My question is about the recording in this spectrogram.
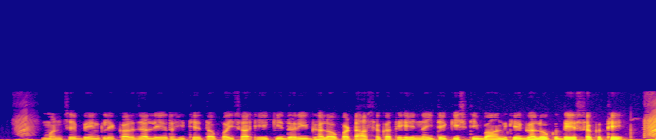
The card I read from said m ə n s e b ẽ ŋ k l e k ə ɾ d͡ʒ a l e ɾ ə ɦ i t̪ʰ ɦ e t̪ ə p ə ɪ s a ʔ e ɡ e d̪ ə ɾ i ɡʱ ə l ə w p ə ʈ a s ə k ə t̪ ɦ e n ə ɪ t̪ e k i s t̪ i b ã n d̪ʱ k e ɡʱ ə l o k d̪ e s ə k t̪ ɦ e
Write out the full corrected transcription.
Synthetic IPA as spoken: m ə n s e b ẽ ŋ k l e k ə ɾ d͡ʒ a l e ɾ ə ɦ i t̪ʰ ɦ e t̪ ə p ə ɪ s a ʔ e k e d̪ ə ɾ i ɡʱ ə l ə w p ə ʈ a s ə k ə t̪ ɦ e n ə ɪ t̪ e k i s t̪ i b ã n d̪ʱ k e ɡʱ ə l o k d̪ e s ə k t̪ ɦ e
